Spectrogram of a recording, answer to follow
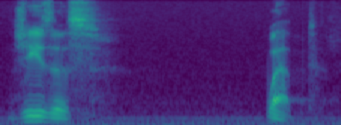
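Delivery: solemn hush. Real, not acted. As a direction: let the verse fall quietly. Solemn verse read slowly.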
